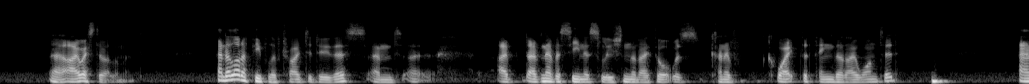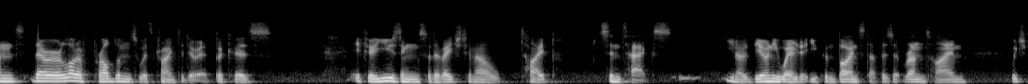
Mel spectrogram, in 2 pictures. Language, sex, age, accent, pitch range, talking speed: English, male, 20-39, British, 110-140 Hz, 200 wpm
